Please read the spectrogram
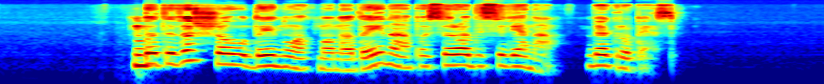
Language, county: Lithuanian, Šiauliai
